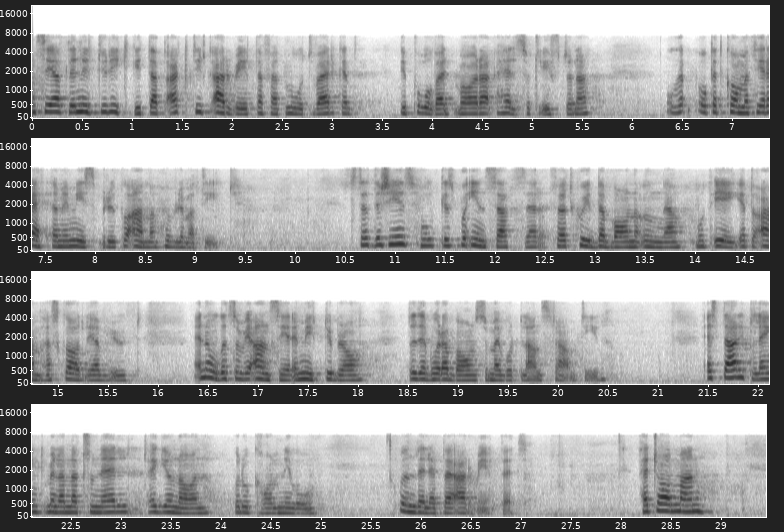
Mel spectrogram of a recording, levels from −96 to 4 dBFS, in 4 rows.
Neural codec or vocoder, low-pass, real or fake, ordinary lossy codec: codec, 24 kHz, 0.9 kbps, WavTokenizer, small release; 7.2 kHz; fake; none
